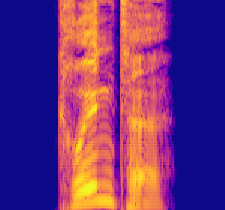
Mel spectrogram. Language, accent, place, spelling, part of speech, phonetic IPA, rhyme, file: German, Germany, Berlin, krönte, verb, [ˈkʁøːntə], -øːntə, De-krönte.ogg
- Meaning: inflection of krönen: 1. first/third-person singular preterite 2. first/third-person singular subjunctive II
